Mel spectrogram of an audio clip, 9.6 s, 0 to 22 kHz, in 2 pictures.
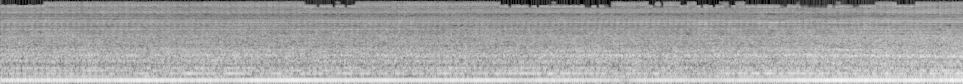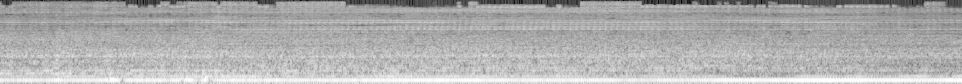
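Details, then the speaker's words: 1930s Robbins & Myers vintage fan after full restoration, reassembled with new plug and cage screws: a smooth, even motor hum at constant pitch with no brush crackle or scraping; runs normally, only the oscillator knob is loose. "Robinson Meyers 1930s vintage fan. Oh, that oscillator knob is blue. So, I'm going to have to tighten that. But she works."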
